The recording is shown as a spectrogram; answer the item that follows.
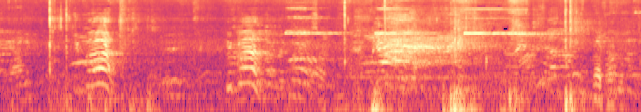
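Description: A football being kicked and bouncing on artificial turf: several dull thumps in the second half, with people's voices calling out before them.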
